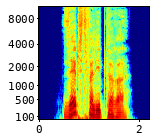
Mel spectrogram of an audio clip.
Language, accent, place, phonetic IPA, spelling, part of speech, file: German, Germany, Berlin, [ˈzɛlpstfɛɐ̯ˌliːptəʁə], selbstverliebtere, adjective, De-selbstverliebtere.ogg
- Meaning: inflection of selbstverliebt: 1. strong/mixed nominative/accusative feminine singular comparative degree 2. strong nominative/accusative plural comparative degree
